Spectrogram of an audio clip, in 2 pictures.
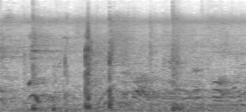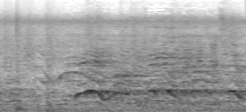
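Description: Futsal ball being kicked and bouncing on a hard court floor: about five sharp thuds over the first three seconds. Then loud shouting voices in the last two seconds.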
